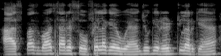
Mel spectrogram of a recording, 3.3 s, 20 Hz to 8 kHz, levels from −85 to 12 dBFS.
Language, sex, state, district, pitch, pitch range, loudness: Hindi, male, Jharkhand, Garhwa, 155 Hz, 140-165 Hz, -14 LUFS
